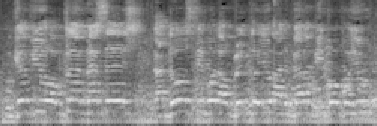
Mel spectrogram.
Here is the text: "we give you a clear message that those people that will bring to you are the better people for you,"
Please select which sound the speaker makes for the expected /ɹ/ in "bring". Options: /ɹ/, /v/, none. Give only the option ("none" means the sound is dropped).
/ɹ/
